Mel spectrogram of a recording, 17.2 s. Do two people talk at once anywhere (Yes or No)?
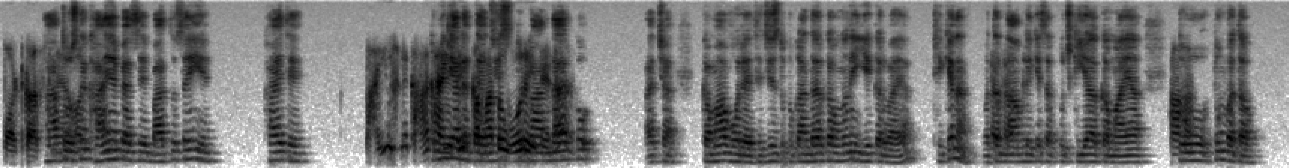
Yes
